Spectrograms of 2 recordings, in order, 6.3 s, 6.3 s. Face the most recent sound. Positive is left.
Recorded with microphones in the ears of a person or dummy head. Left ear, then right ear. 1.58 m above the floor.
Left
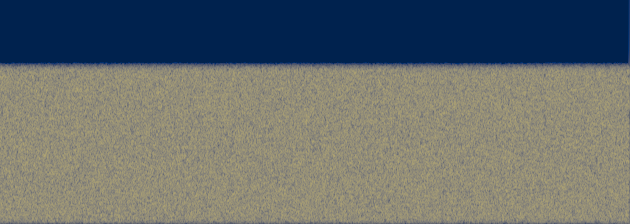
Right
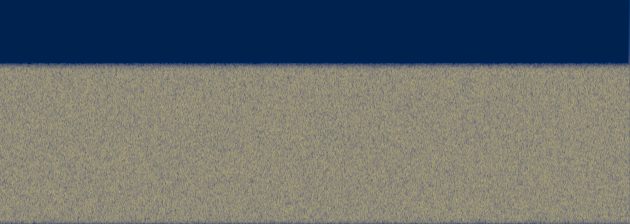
No sound to turn to.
